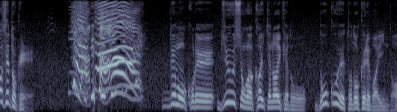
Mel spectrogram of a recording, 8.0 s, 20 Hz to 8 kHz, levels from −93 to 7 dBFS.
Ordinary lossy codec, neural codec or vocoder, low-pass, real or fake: none; none; none; real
